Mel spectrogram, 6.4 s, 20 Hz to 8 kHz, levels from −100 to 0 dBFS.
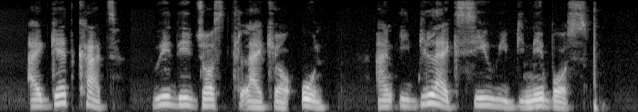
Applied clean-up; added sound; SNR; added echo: none; none; none; none.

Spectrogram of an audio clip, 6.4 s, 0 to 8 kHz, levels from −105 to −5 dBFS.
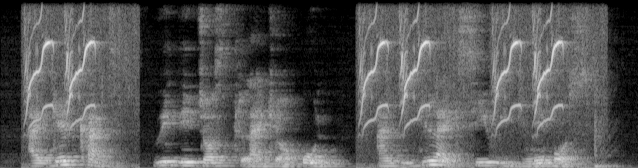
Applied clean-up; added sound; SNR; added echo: none; Chirp, tweet; -5 dB; reverberation time 0.5 s.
